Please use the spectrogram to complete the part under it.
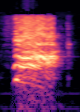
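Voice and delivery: high, loud shout; yelled at a board game loss; shouted curse. Retold or imitated. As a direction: scream it in frustration. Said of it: "Just like".

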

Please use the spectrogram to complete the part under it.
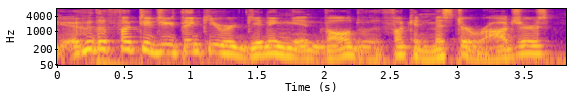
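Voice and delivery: ordinary talk

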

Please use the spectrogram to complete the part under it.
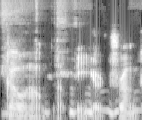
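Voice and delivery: a hint of Idris Elba. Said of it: "hear Idris Elba now".

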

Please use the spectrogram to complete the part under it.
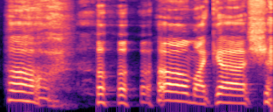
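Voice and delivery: laughing gasp of disbelief, drawn out slowly; overwhelmed sigh. Retold or imitated. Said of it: "I would just, like, sigh".

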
